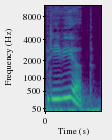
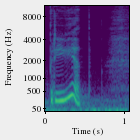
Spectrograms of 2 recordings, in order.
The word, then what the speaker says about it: привет: Use the Russian default mouth position and say the V with a hint of a Y sound in it.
